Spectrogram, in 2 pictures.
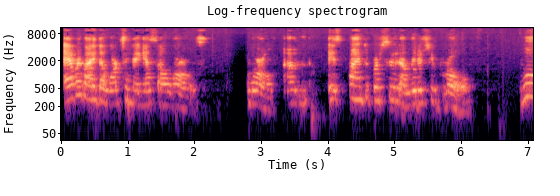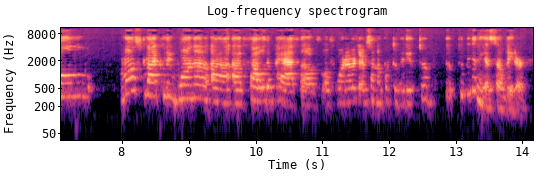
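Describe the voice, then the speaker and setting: Husky-voiced woman presenting. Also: on the high side, lively intonation, normal speed, fairly bright tone, far from the mic, low-quality recording. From Costa Rica. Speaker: district education leader. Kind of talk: recorded webinar presentation.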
